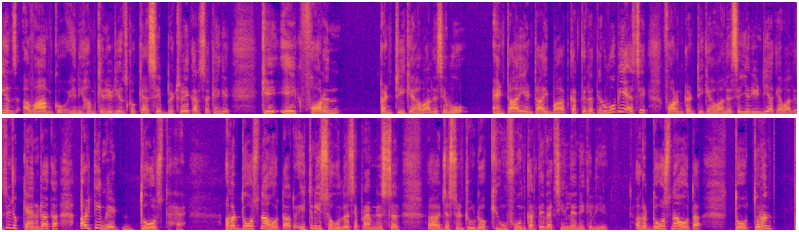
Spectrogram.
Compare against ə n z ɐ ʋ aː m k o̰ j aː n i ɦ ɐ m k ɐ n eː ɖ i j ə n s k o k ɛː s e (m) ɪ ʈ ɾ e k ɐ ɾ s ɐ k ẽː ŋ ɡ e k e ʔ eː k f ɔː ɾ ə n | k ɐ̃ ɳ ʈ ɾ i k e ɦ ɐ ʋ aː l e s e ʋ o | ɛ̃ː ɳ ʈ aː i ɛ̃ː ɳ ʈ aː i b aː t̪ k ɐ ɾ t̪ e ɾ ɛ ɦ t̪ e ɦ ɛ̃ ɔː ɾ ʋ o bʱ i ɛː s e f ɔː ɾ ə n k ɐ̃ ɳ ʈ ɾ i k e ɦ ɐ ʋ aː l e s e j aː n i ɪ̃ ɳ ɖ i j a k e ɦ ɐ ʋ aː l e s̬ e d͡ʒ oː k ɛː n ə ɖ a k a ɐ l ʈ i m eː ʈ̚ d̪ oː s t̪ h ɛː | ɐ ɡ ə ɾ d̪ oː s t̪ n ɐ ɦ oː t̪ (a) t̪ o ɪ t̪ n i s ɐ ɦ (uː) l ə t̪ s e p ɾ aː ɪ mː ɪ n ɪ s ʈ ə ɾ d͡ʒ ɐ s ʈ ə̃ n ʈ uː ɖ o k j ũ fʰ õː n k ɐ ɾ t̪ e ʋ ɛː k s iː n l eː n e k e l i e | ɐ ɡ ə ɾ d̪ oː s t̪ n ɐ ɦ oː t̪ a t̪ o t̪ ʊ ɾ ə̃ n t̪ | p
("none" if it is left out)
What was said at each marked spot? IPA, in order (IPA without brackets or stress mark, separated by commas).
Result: b, a, uː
